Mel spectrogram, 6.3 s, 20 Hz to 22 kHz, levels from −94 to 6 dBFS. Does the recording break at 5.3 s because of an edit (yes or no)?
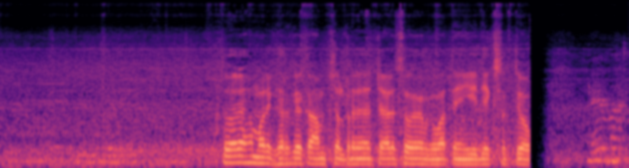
yes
